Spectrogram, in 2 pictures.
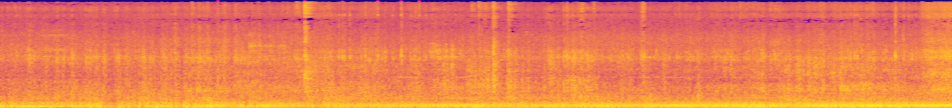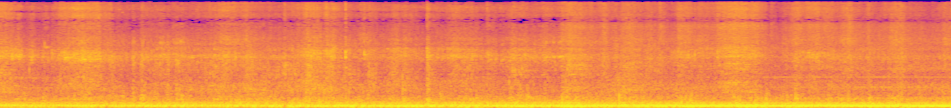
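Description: Slow-moving freight train rolling past: the steel wheels of boxcars and covered hoppers rumble and clack on the rails, with a few short clanks. A low steady drone grows gradually louder toward the end.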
